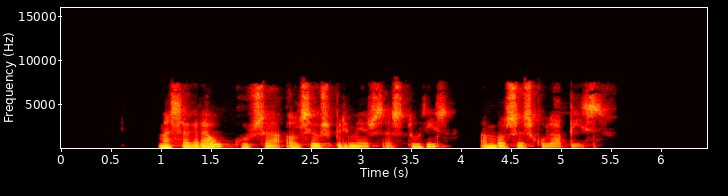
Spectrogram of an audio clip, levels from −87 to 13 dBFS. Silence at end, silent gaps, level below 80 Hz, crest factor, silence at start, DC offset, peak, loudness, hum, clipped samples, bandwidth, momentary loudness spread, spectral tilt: 1.05 s; 3.98-4.18 s; -62 dBFS; 18 dB; 0.95 s; under 0.1%; -4 dBFS; -21 LUFS; none; under 0.1%; 8 kHz; 8 LU; -5 dB/octave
